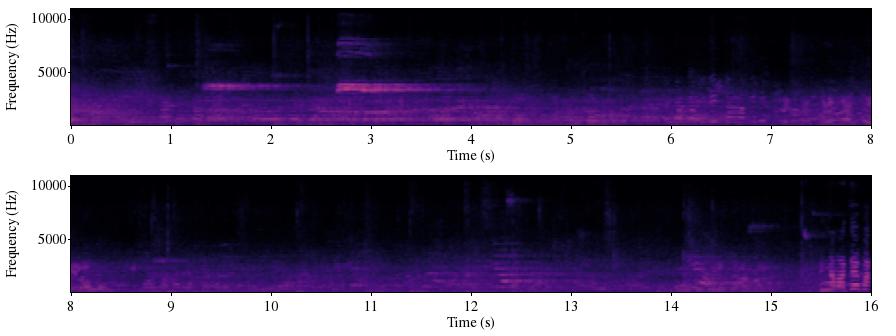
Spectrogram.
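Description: Basketball bouncing on a hard sports-hall court amid the voices of children and spectators. About one and a half to three seconds in, two short shrill blasts of a referee's whistle.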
